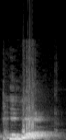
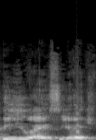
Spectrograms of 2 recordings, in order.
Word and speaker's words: puach: In Ezekiel chapter 21, verse 31, Yah again tells us that he will blow, or puach. It's spelled P-U-A-C-H, the Hebrew word puach, P-U-A-C-H.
